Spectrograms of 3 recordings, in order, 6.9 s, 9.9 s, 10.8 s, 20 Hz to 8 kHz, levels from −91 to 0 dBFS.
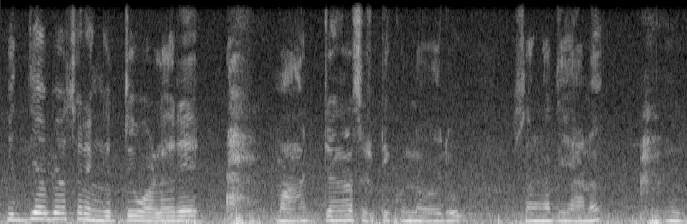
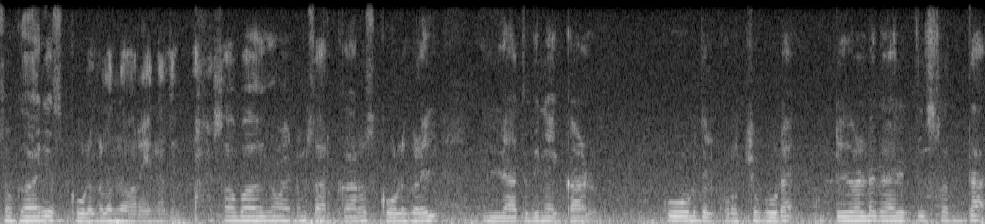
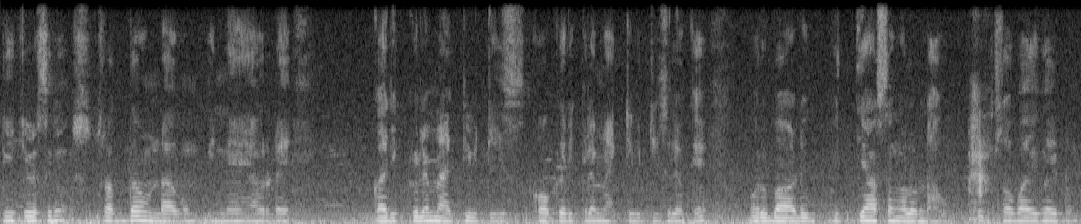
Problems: background sounds at intervals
